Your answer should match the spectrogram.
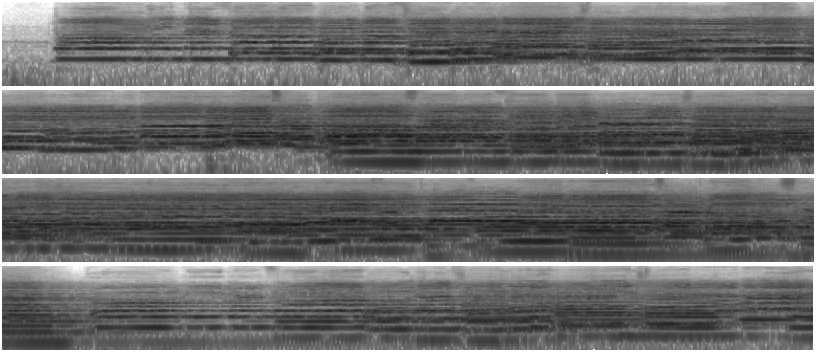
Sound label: coro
